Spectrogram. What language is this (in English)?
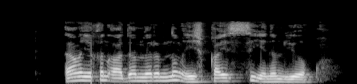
Uyghur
